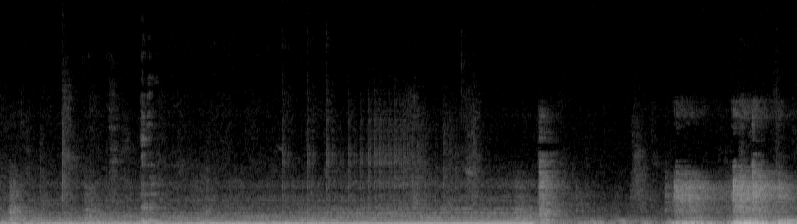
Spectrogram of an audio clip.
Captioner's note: clanging noises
